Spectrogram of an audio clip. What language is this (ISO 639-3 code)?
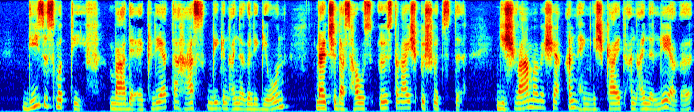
deu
